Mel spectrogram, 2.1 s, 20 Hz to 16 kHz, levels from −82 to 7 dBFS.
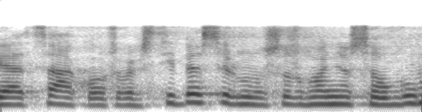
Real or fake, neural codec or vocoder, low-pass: fake; codec, 16 kHz, 4 kbps, FreqCodec, smaller model; 7.2 kHz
